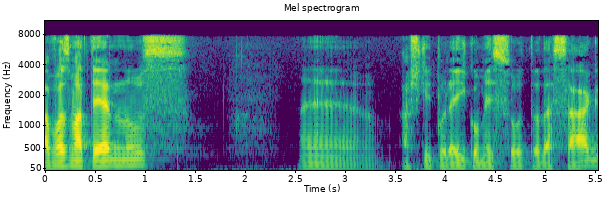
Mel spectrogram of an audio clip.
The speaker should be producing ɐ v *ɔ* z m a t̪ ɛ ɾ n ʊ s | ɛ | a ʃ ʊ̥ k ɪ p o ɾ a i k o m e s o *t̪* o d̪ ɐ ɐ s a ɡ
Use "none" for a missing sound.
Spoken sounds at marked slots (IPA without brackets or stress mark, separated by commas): ɔ, t̪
